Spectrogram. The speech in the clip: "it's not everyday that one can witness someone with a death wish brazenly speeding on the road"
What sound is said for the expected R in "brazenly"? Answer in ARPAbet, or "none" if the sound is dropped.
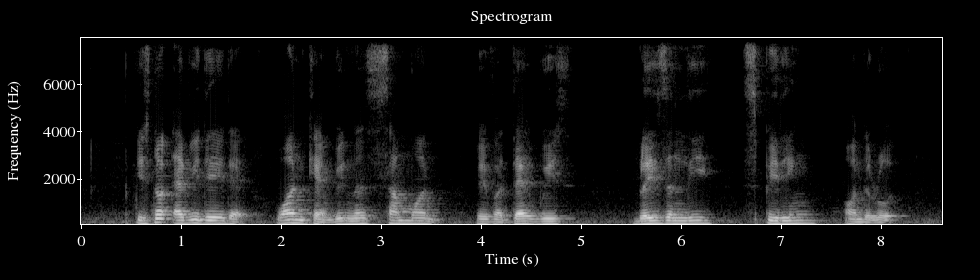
L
